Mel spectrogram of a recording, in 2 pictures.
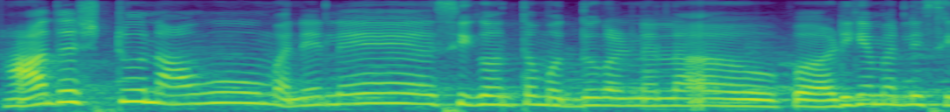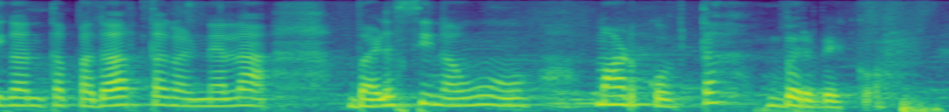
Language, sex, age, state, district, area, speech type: Kannada, female, 30-45, Karnataka, Mandya, rural, spontaneous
